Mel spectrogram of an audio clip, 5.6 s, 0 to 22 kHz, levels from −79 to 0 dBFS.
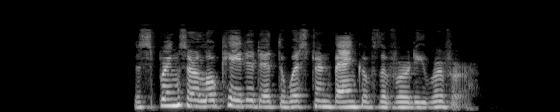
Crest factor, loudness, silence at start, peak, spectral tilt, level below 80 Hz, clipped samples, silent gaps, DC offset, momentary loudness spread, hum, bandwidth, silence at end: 22 dB; -21 LUFS; 1.35 s; -2 dBFS; -6 dB/octave; -72 dBFS; under 0.1%; none; under 0.1%; 11 LU; none; 7.8 kHz; 0.85 s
